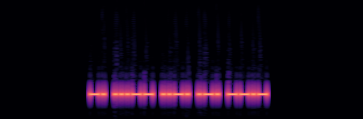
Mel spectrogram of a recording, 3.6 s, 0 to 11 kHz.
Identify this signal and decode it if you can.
Morse code, heard as a keyed tone, about 40 wpm, 700 Hz. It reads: N3FRQ
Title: USA Call Signs - 5 Characters - 40wpm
